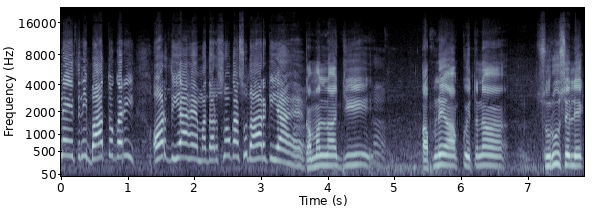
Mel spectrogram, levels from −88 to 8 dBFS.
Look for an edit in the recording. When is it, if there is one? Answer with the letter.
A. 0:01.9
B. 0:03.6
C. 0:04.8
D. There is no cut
B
